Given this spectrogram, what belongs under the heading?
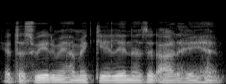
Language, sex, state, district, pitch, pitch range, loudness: Hindi, male, Assam, Kamrup Metropolitan, 100 Hz, 95-100 Hz, -16 LUFS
